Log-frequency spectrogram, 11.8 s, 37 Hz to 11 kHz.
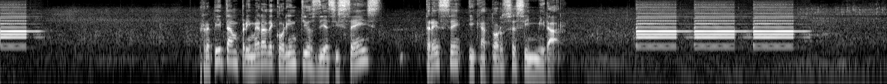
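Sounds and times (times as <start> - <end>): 
car horn blasts: 0.0 - 0.7, 8.5 - 10.8
low rumble of street noise from moving traffic: 0.0 - 11.8
speech: 2.7 - 7.6.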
